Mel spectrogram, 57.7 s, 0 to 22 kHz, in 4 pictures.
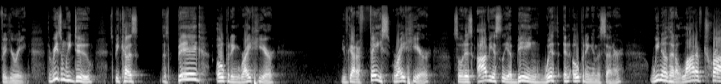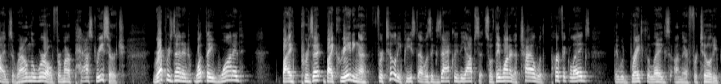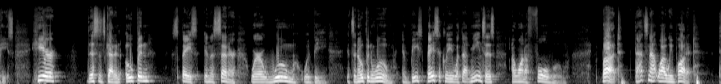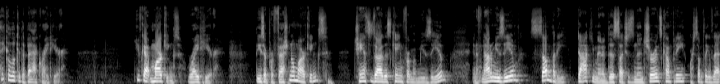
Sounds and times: Speech: 0.0s - 5.6s, 6.8s - 19.4s, 20.1s - 40.3s, 40.9s - 44.7s, 46.0s - 47.8s, 48.4s - 57.6s.

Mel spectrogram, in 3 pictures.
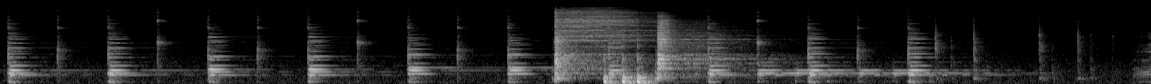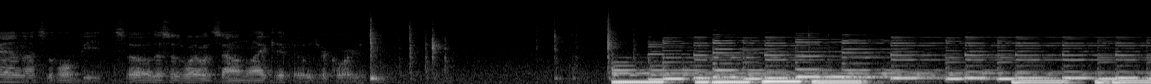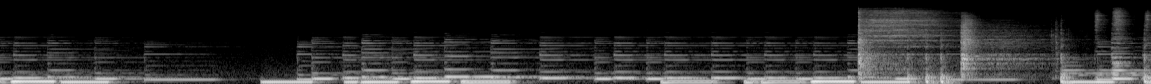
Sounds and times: Piano: 0.0s - 10.5s, 17.6s - 25.2s, 26.0s - 34.5s
Inside, small room: 0.0s - 34.5s.

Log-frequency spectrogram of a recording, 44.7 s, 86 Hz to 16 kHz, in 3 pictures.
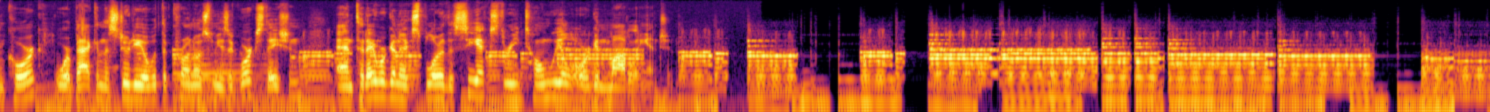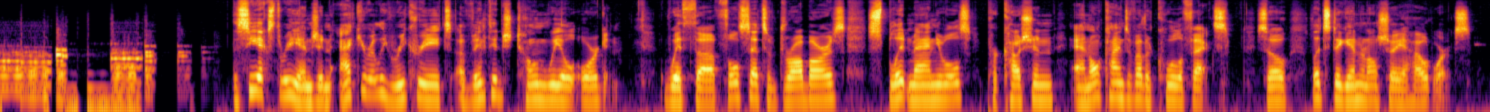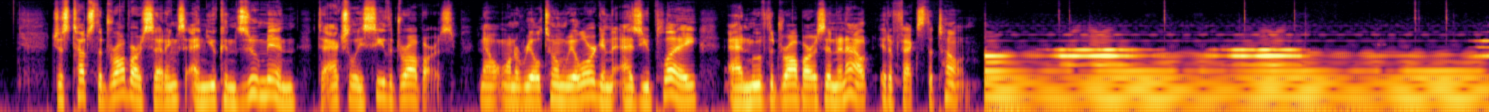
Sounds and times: Speech: 0.0s - 6.8s, 17.2s - 29.6s, 30.3s - 39.6s.

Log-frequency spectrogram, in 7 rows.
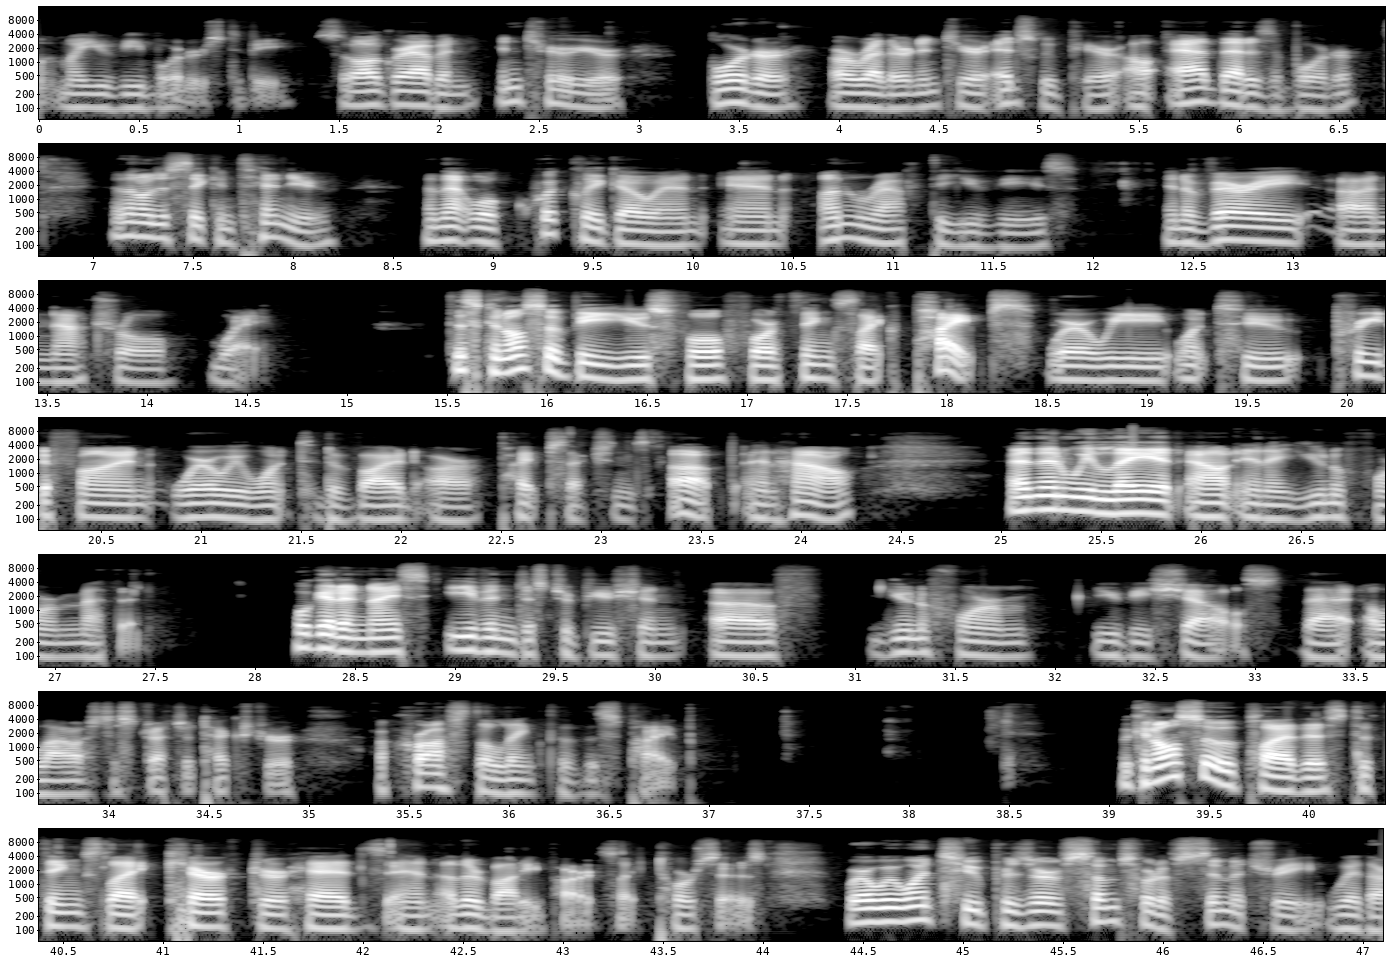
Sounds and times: Speech: 0.0s - 14.6s, 15.5s - 24.3s, 25.1s - 27.5s, 28.2s - 37.0s, 39.1s - 47.1s.

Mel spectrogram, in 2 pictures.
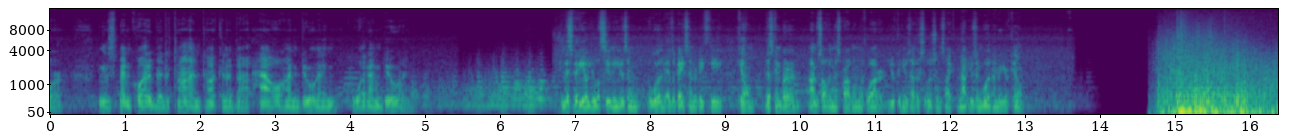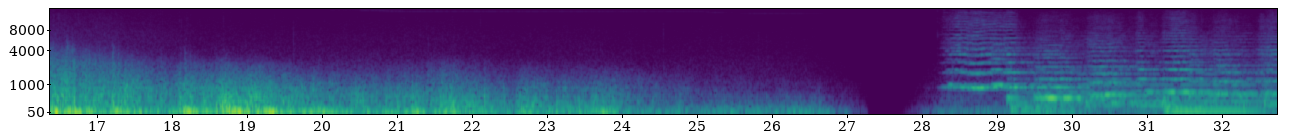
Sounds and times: Speech: 0.0s - 4.8s, 6.8s - 13.0s.

